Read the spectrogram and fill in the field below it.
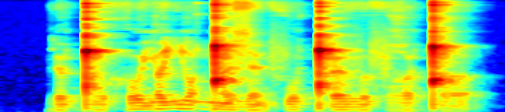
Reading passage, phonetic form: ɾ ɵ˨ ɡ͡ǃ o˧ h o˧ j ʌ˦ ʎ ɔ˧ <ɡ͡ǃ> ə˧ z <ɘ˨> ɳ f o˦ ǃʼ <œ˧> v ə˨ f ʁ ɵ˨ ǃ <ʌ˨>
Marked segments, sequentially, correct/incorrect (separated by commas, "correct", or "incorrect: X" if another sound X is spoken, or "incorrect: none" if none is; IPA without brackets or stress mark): incorrect: ŋ͡ǃ, incorrect: ɛ˨, correct, correct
